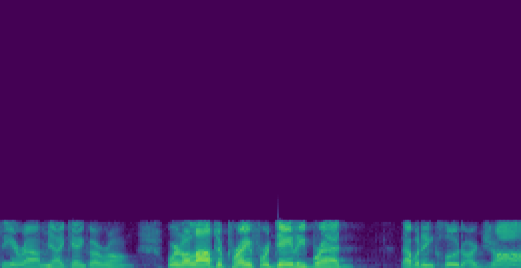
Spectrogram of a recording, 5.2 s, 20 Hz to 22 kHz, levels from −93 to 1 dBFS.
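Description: Telephone-coded speech with no audible technical faults.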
